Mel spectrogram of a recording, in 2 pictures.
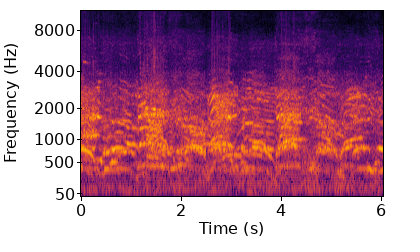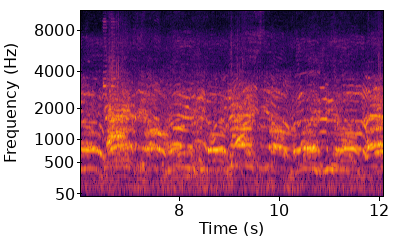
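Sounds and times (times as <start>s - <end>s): crowd of men shouting: 0.0s - 12.0s.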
